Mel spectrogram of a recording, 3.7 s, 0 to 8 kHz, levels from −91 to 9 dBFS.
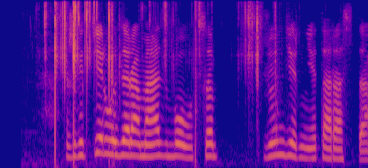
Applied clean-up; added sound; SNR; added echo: neural mask model RNNoise.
